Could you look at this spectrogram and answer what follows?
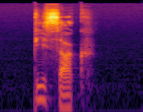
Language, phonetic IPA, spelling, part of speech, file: Polish, [ˈpʲisak], pisak, noun, Pl-pisak.ogg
